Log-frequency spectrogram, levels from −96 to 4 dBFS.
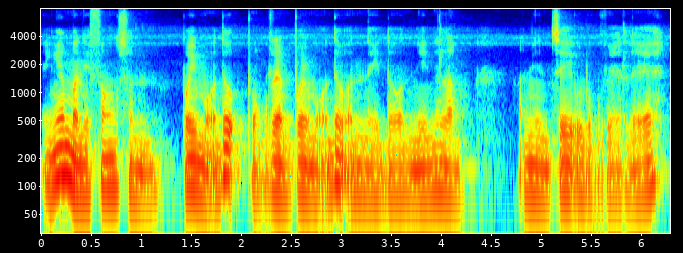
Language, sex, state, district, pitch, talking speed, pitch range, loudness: Mizo, male, Mizoram, Aizawl, 85 Hz, 160 wpm, 80-90 Hz, -17 LUFS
